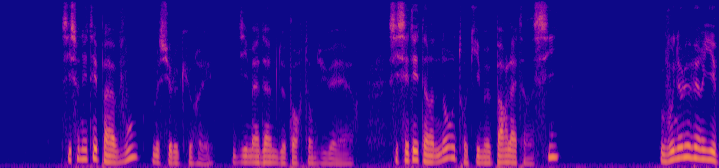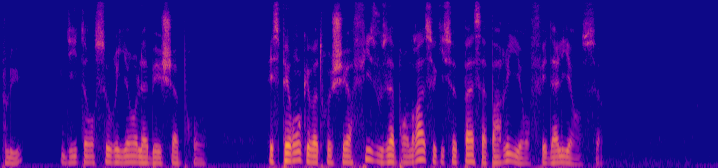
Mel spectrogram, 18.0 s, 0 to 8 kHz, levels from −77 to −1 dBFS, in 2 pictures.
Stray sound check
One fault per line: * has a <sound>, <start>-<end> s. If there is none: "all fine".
all fine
